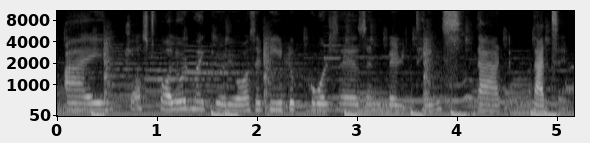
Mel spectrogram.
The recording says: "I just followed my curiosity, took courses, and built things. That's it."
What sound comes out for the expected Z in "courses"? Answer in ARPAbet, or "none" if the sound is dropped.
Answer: Z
